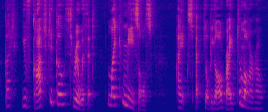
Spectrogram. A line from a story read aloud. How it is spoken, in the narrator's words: said Mabel kindly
